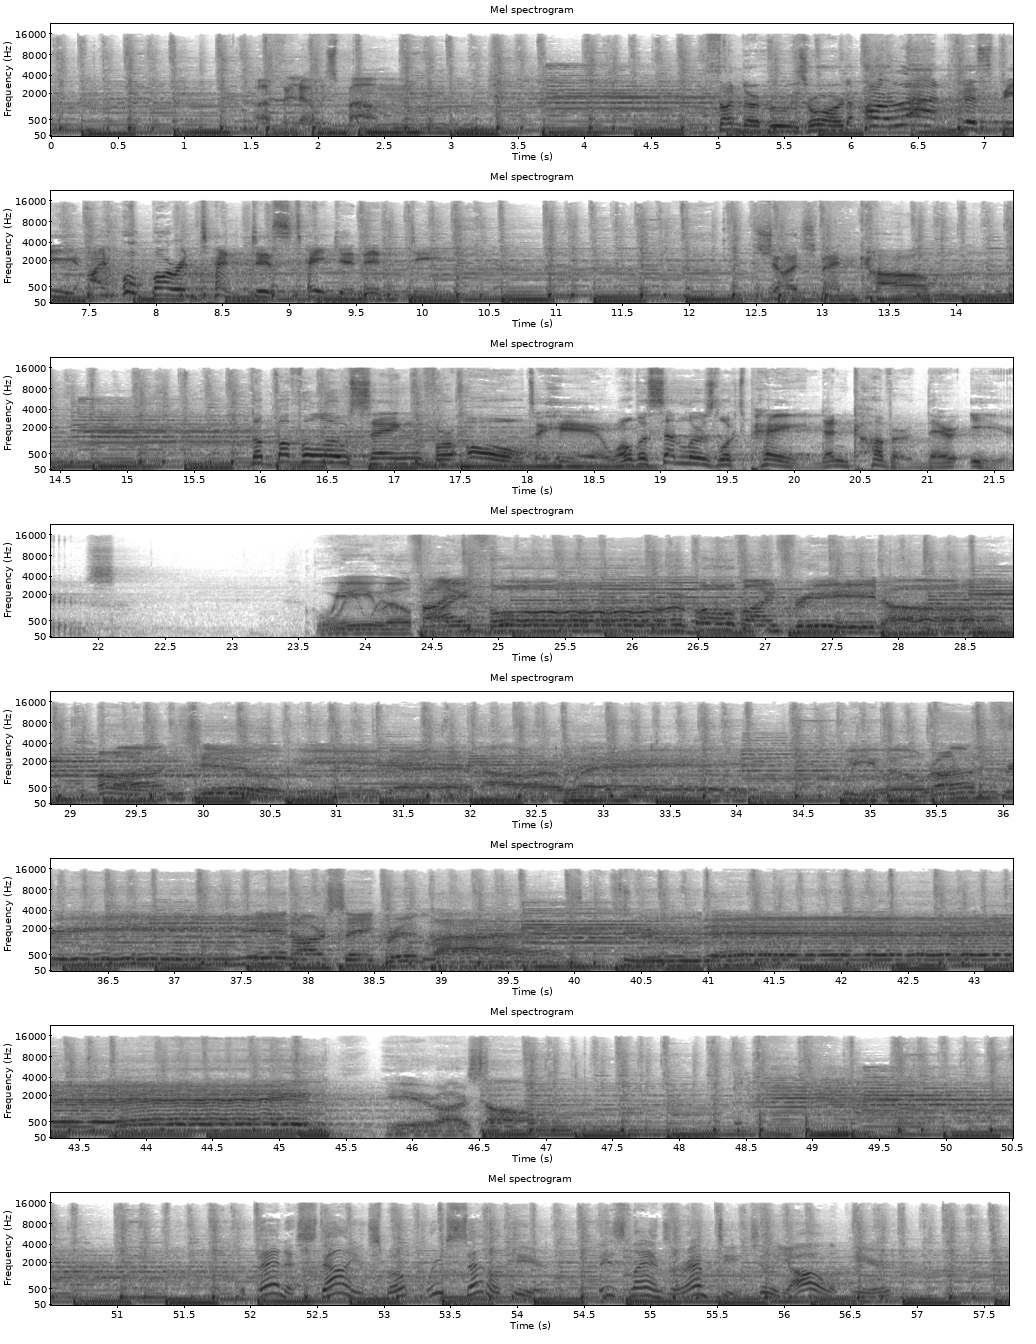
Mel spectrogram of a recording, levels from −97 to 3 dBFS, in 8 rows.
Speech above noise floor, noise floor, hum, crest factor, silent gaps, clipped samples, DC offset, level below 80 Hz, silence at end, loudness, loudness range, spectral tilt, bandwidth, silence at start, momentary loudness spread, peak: 48 dB; -66 dBFS; none; 14 dB; none; under 0.1%; under 0.1%; -30 dBFS; 0 s; -18 LUFS; 5 LU; -5 dB/octave; 16 kHz; 0 s; 7 LU; -4 dBFS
